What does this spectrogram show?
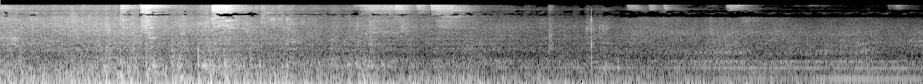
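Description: Loaded coal hopper cars of a Norfolk Southern freight train rolling past on the rails, a low rumble that fades as the end of the train moves away. A steady low hum comes in about halfway through.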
